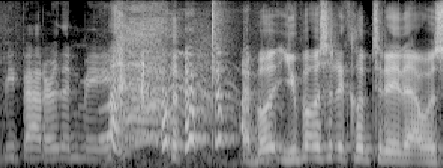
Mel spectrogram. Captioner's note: laughing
